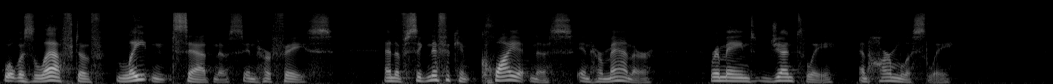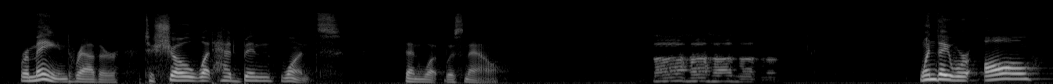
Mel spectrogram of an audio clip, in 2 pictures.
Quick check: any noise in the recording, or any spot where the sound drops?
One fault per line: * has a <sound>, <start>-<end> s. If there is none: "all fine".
* has a laugh, 17.1-18.3 s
